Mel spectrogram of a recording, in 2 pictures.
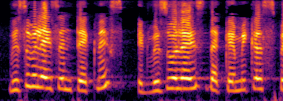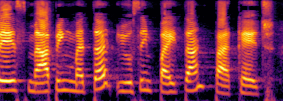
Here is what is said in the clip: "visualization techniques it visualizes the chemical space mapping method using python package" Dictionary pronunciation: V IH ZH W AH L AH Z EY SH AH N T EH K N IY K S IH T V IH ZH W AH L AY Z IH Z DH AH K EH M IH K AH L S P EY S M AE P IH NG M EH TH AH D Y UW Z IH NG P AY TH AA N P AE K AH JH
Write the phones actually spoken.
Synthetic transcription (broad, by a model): V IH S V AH L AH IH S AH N T EH K N IY K S IH T V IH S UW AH L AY IH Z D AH K EH M IH K AH L S P EY S M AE P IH NG M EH T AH D Y UW S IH NG P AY T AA N P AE K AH JH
